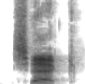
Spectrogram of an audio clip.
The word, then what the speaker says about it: Czech: Czech. Czech. But Czech is spelled C-Z-E-C-H because Petia, the wonderful woman in Chris's life, is from the Czech Republic.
